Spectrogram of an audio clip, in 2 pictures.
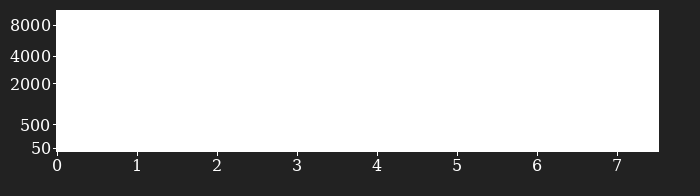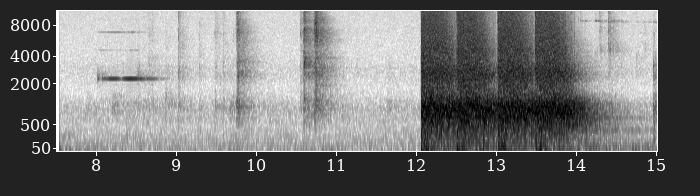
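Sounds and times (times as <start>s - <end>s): short high beep: 8.0s - 8.8s
rapid pistol shots: 12.0s - 14.5s.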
